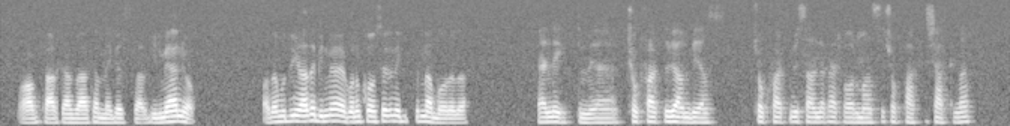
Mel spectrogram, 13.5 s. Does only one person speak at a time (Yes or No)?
Yes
